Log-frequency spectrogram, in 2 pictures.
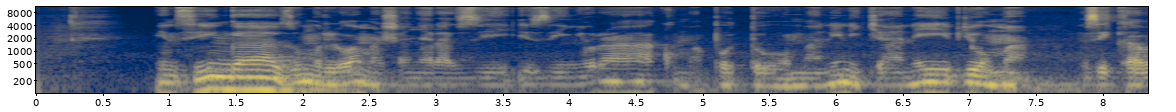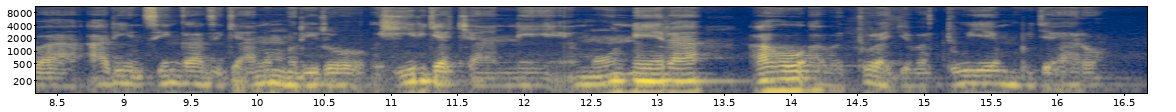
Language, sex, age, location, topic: Kinyarwanda, female, 18-24, Nyagatare, agriculture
